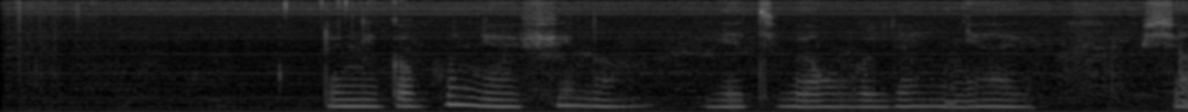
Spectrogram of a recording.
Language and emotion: Russian, sad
